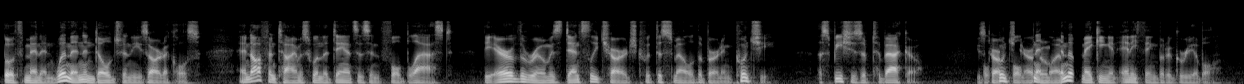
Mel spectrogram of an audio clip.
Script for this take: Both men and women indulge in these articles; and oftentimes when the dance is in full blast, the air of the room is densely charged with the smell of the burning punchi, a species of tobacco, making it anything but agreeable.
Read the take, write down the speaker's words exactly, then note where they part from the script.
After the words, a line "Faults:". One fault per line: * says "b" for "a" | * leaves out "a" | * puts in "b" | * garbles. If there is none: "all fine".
Both men and women indulge in these articles; and oftentimes when the dance is in full blast, the air of the room is densely charged with the smell of the burning punchi, a species of tobacco, [garbled] making it anything but agreeable.
Faults:
* garbles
